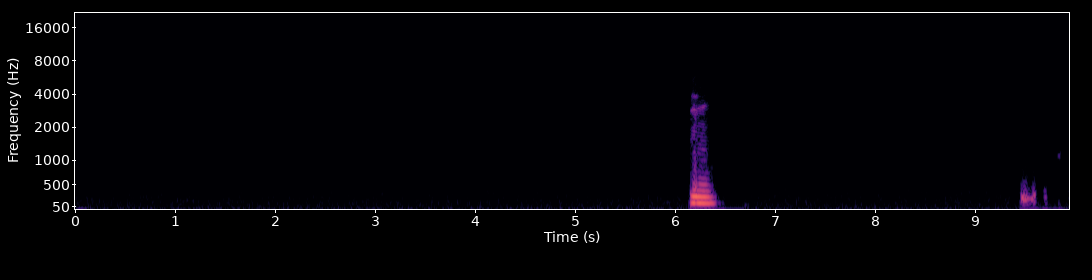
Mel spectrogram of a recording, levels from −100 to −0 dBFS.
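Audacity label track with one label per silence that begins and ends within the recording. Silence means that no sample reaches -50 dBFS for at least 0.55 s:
6.390000	9.460000	silence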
